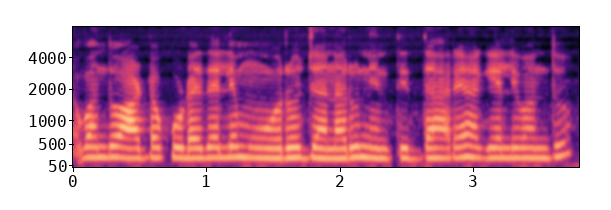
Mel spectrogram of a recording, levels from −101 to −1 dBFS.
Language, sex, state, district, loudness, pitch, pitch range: Kannada, female, Karnataka, Bidar, -17 LUFS, 210 Hz, 210-220 Hz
